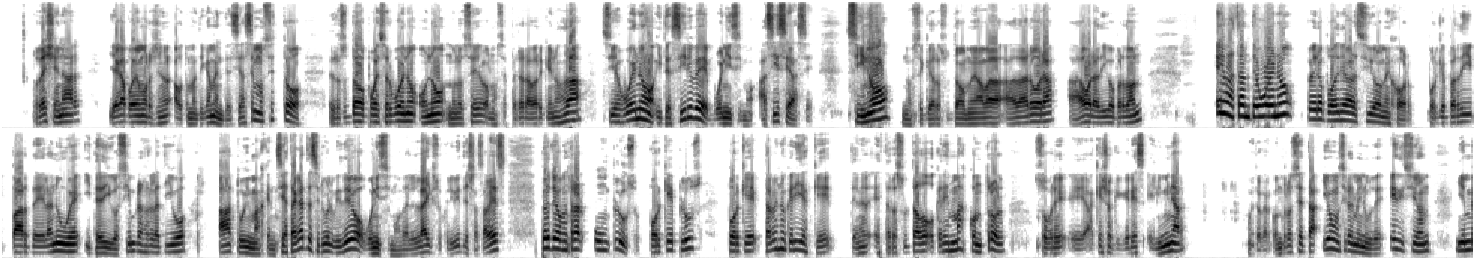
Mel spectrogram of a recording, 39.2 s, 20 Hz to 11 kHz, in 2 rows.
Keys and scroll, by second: 35.6 alt+space, 35.9 ctrl+z.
